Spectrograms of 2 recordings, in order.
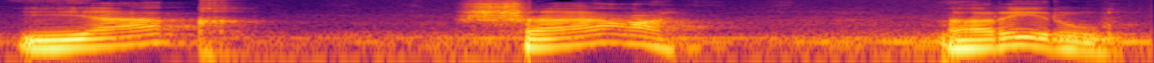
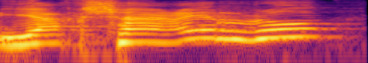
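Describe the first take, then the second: First: یقشعر رو broken into yaq, sha', ri-ru with long pauses; original unmerged form. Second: یقشعر رو as yaqsha'irru, joined with a double r; merged form. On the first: Teacher showing the verb's original shape, یقشعر رو in slow separate syllables. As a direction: spell out یقشعر رو syllable by syllable, r's apart. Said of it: "در اصلش این طور است". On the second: Teacher naming the present verb, یقشعر رو in merged form. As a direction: run یقشعر رو together, holding the rolled r. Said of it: "اولا اصلش بیان کنیم". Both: Shown as a demonstration.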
